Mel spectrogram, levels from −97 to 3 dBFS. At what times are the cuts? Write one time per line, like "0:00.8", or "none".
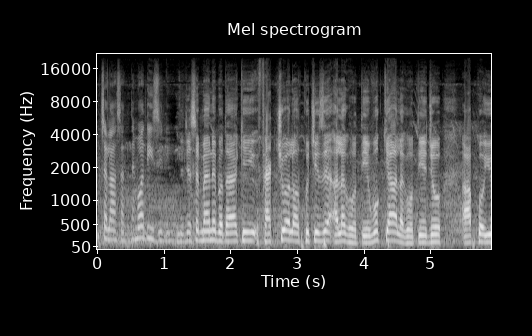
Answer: none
